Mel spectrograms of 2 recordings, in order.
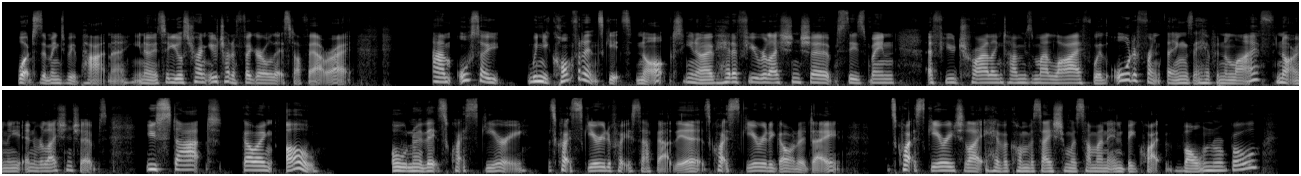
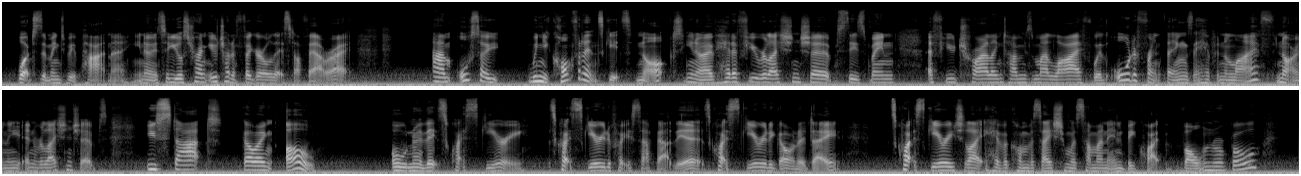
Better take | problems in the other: first | low rumble; faint; throughout; 20 dB below the speech

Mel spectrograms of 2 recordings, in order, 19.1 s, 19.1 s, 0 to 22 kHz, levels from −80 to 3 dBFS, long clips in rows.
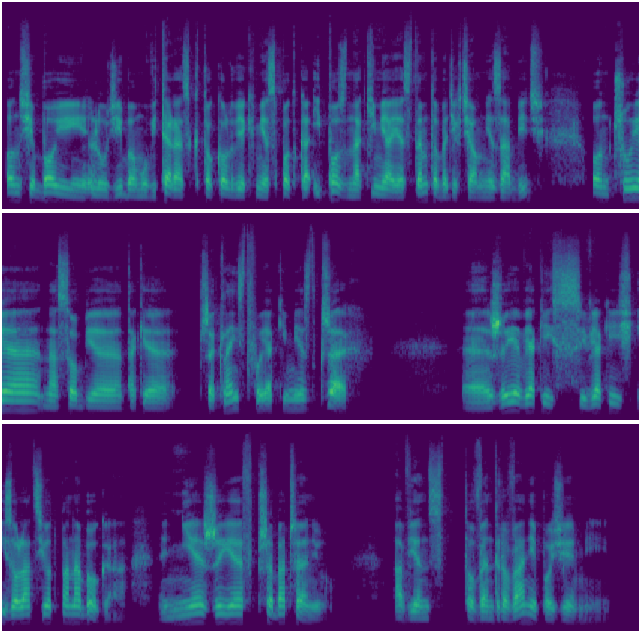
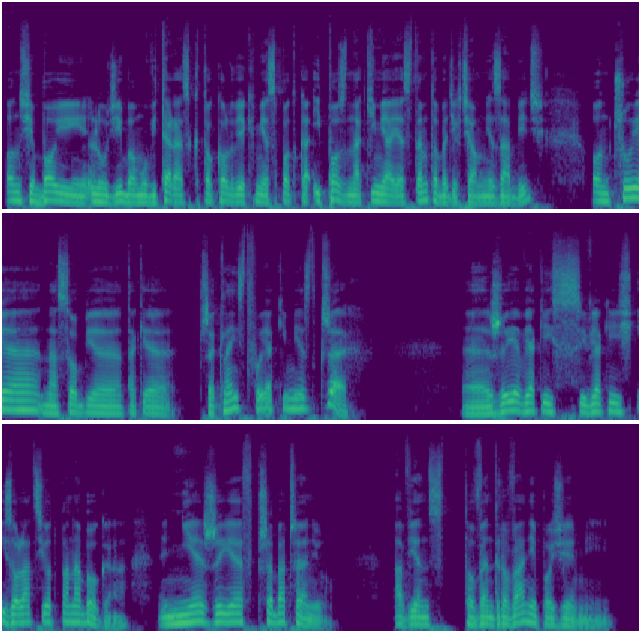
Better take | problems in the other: second | thin; very; fading below 350 Hz

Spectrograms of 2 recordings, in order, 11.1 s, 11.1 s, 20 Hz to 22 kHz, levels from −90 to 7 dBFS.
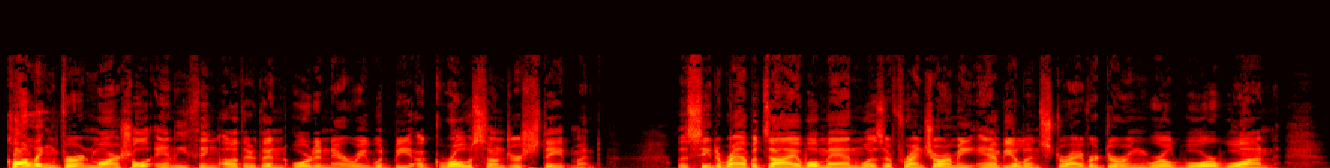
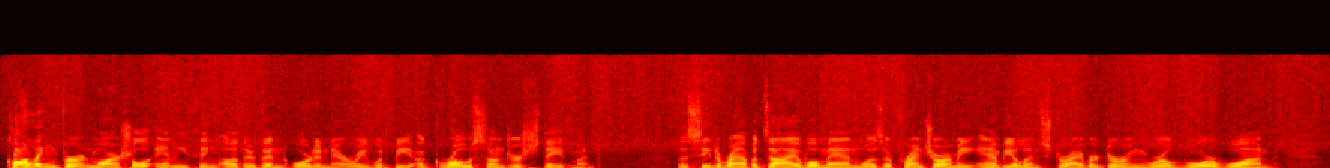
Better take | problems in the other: first | hiss; noticeable; throughout; 20 dB below the speech

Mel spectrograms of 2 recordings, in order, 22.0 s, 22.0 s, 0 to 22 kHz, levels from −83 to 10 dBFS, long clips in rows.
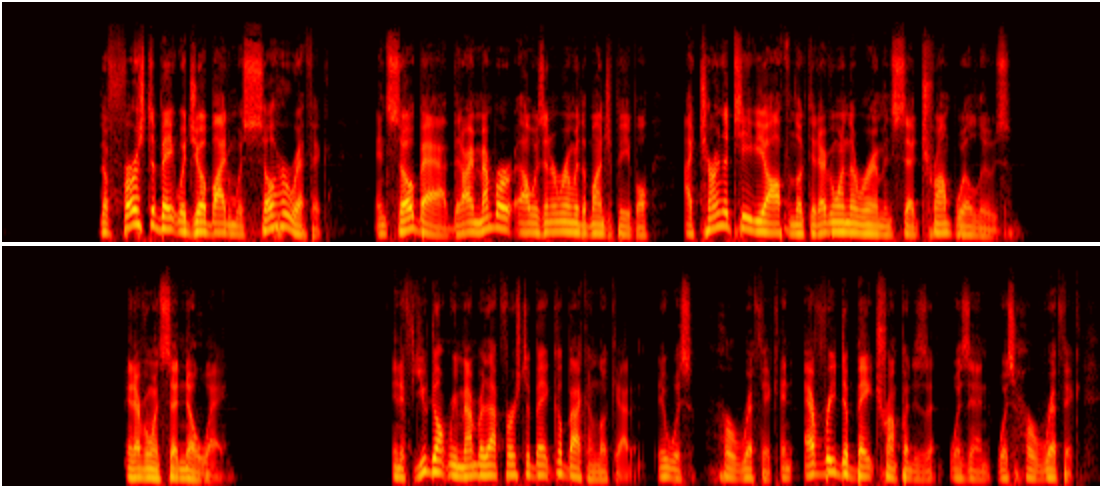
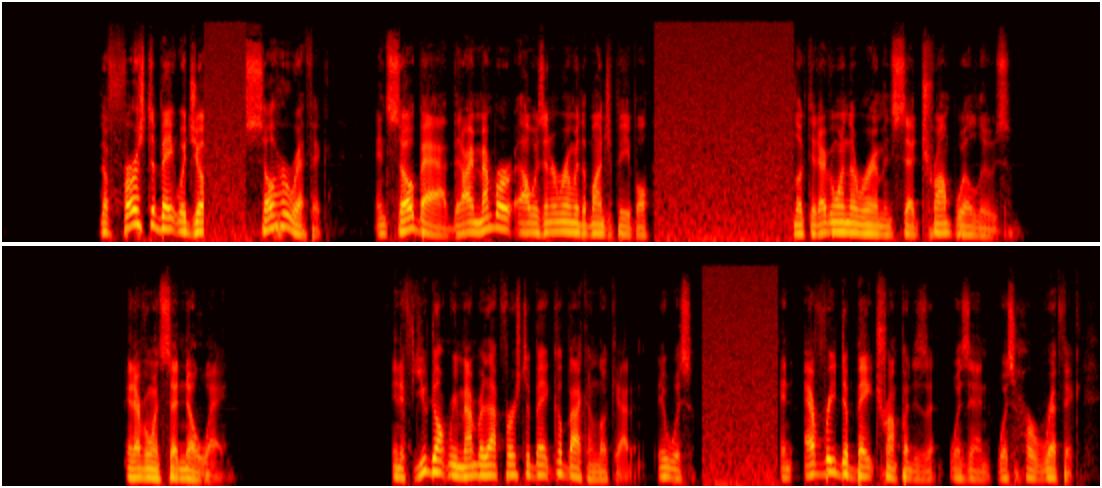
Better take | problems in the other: first | audio cutting out; filled with static; at 2 s, at 6.5 s for 1.5 s and at 18 s for 1 s

